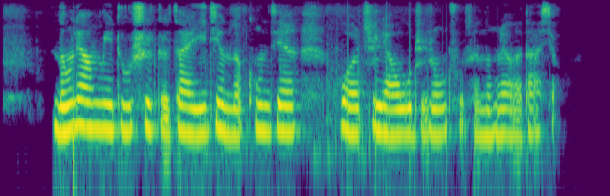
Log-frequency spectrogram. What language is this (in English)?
Chinese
